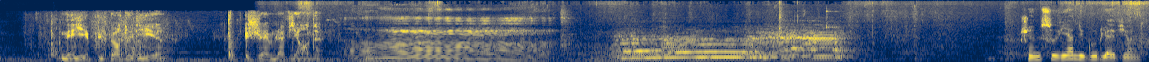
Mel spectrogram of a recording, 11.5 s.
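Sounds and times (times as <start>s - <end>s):
speech: 0.6s - 1.8s, 2.4s - 4.2s, 10.3s - 11.4s
cow mooing: 2.7s - 8.6s.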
